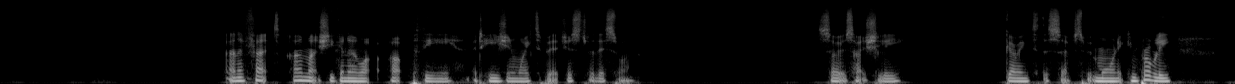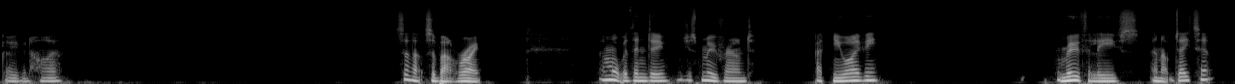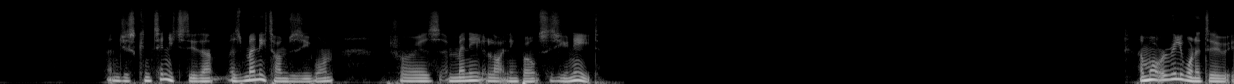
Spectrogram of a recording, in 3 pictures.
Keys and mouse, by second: 0.1 click, 1.6 middle click, 4.2 middle click, 5.4 click, 6.5 click, 7.2 middle click, 8.5 click, 9.4 middle click, 11.6 middle click, 13.7 click, 14.0 click, 14.7 middle click, 15.9 click, 20.4 right click, 21.7 click, 23.7 click, 25.3 click, 27.1 right click, 31.5 click, 32.1 click, 32.4 click, 32.8 right click, 33.4 click, 34.4 click, 34.6 click, 35.2 right click, 35.5 click.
